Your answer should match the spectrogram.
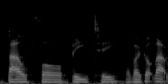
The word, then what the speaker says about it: Balfour Beatty: construction company and i hope i'm going to pronounce this right balfour beatty have i got that right neil you have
